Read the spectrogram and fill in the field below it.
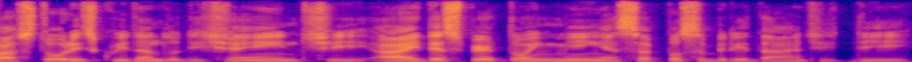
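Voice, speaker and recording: In an English accent, a man talks with a very deep, low pitch and fairly even intonation, in a very clean recording with a silent background and a dry, close sound with no echo. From US South, Florida (Miami). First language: English (speaking Portuguese). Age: 70s. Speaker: pastor. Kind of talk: interview testimony. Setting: studio.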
